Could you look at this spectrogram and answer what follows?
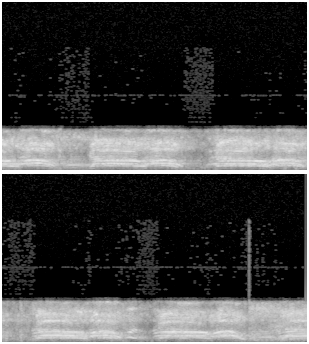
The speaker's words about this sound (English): The Kansans went out of their way to get the crowd upset, dragging an American flag on the ground and cursing at the counter-protesters. The crowd responded with chants of their own.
